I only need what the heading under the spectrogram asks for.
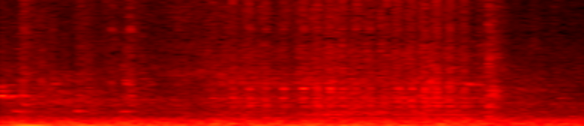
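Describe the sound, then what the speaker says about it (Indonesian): A sewing machine stitches the waist seam of a party gown, a steady, fast mechanical whirring and needle chatter running loud and close throughout. "Nah, kita udah tinggal jahit aja langsung."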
